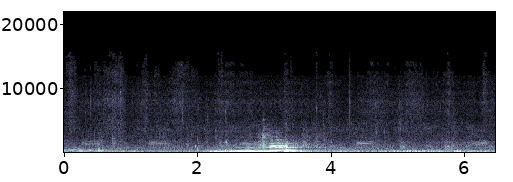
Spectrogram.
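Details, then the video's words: Winter afternoon in an English cattle yard, calves separated from their mothers: a cow gives a short lowing call that swells and climbs in pitch before breaking off, framed by fainter distant moos and a steady low hum. "4K Cattle Yard - One Hour Ambient Sound and Video"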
